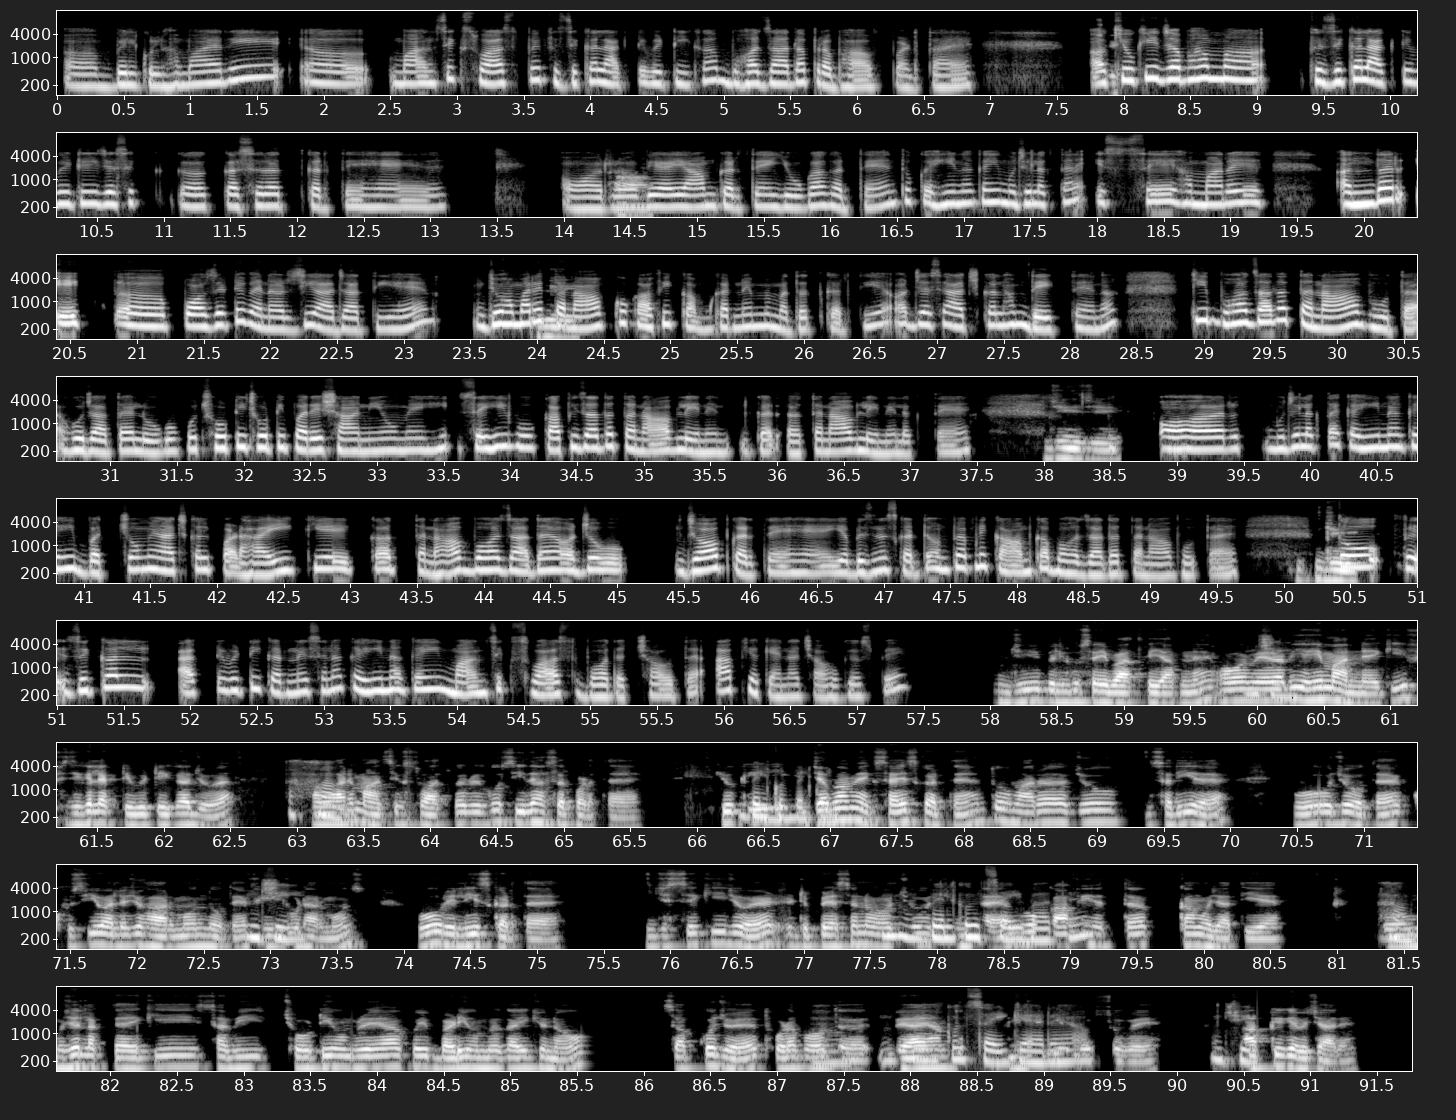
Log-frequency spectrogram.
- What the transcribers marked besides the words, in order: in English: "फिज़िकल एक्टिविटी"; in English: "फिज़िकल एक्टिविटी"; tapping; in English: "पॉज़िटिव एनर्जी"; other noise; in English: "जॉब"; in English: "फिज़िकल एक्टिविटी"; in English: "फिज़िकल एक्टिविटी"; in English: "एक्सरसाइज़"; in English: "हार्मोन"; in English: "फील गुड हार्मोन्स"; in English: "रिलीज़"; in English: "डिप्रेशन"
- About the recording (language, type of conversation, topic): Hindi, unstructured, शारीरिक गतिविधि का मानसिक स्वास्थ्य पर क्या प्रभाव पड़ता है?
- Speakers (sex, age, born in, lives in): female, 25-29, India, India; male, 18-19, India, India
